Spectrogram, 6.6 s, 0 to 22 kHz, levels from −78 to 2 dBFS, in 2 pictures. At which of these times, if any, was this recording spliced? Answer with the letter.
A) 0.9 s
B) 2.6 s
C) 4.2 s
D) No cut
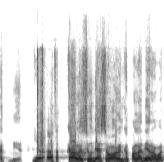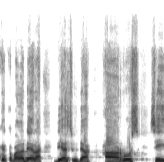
A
